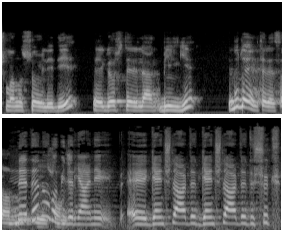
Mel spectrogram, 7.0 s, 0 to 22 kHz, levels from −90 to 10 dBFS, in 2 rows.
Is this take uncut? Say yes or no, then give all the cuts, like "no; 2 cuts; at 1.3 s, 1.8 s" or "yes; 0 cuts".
no; 5 cuts; at 1.1 s, 2.0 s, 2.8 s, 4.4 s, 5.9 s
